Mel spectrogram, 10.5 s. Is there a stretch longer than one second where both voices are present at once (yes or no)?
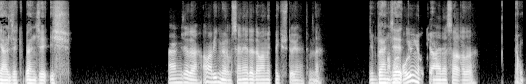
no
